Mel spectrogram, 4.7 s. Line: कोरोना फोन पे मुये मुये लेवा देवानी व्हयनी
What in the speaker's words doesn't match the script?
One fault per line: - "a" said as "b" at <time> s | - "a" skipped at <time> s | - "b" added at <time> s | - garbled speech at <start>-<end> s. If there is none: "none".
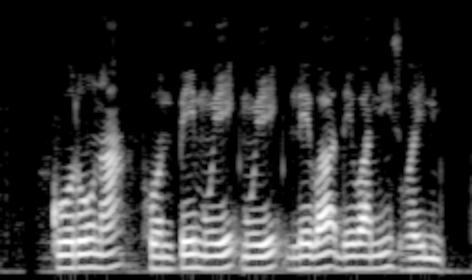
none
